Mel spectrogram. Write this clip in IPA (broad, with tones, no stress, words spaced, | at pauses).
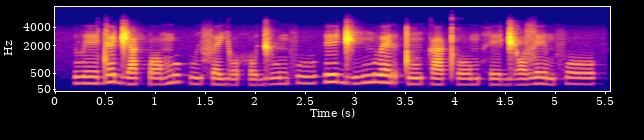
βeː˨dɛ˦d͡ʒa˨ k͡pɔ˨ mu˦kʷi˨fɛ˨ jo˨ho˨ d͡ʒuː˨mfuː˦ | e˦d͡ʒi˨˦ŋ βɛ˦rtũ˨ ka˨kʰoː˨mhe˨d͡ʒɔ˨ ze˦˨mfoː˦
